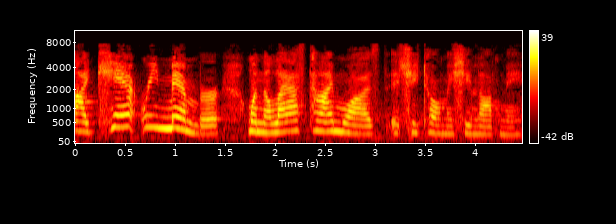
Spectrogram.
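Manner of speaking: plain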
